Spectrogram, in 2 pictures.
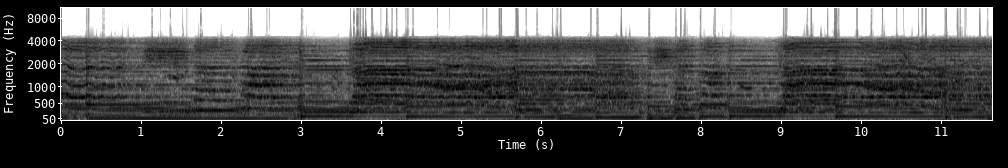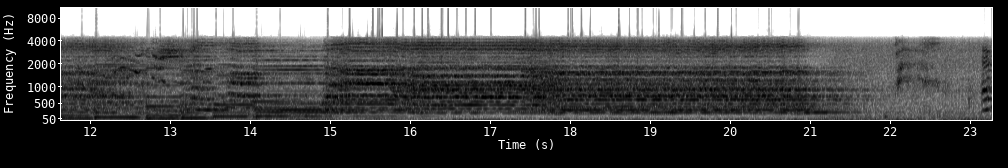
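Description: A mixed group of men and women singing a song in harmony through handheld microphones, over a bass line that steps from note to note. The final chord is held and fades out about a second before the end.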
